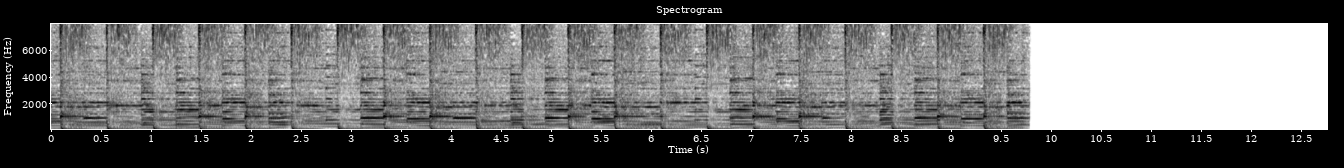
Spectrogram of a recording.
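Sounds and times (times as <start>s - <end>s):
instrumental music: 0.0s - 9.8s.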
